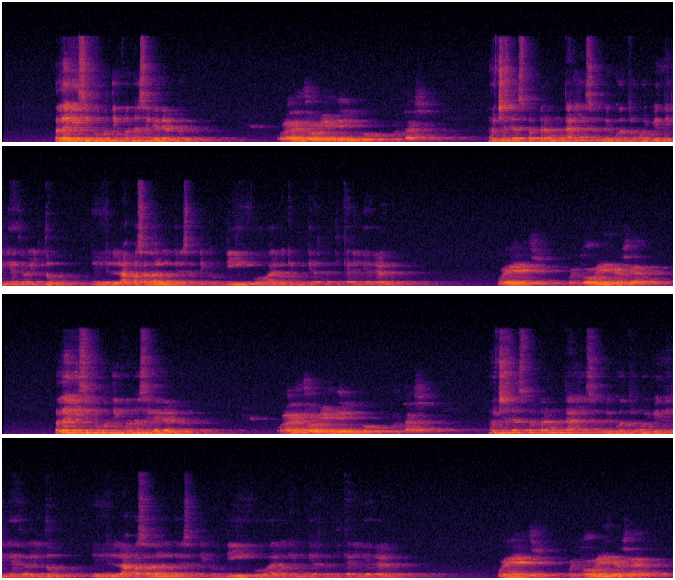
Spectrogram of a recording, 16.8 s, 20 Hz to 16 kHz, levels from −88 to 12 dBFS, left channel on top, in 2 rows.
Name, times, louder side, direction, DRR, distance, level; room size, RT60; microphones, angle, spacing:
voice 1, 0.7-2.3 6.1-9.1 9.5-13.2, left 1 dB, 35° left, -1 dB, 0.5 m, -24 dB
voice 2, 3.4-4.7 5.0-5.3 14.6-15.1 15.5-16.3, left 1 dB, 20° right, -8 dB, 0.5 m, -21 dB
4.4 x 3.0 x 2.2 m, 1.4 s
head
